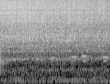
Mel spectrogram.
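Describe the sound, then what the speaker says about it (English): Water thrown onto a hot grill beneath a turkey cheeseburger sizzles in a steady, loud, hissing spray that holds constant throughout, with no voices. "You throw a little water on the grill like this"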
